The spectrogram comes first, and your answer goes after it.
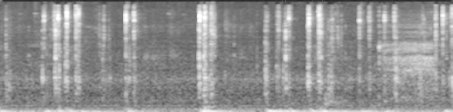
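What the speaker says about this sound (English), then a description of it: "Type this up real quick." Quick bursts of keystrokes on a computer keyboard while writing JavaScript code, clustered clicks with short pauses between runs, close and clear over a low room hum, with no voice.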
